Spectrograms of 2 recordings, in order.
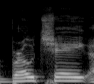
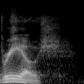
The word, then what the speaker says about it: brioche: Havarti cheese, jalapenos, fried onions, and a broche. I can even brioche.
